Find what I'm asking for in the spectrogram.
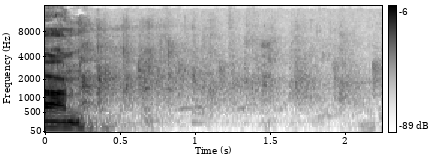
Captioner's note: applause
